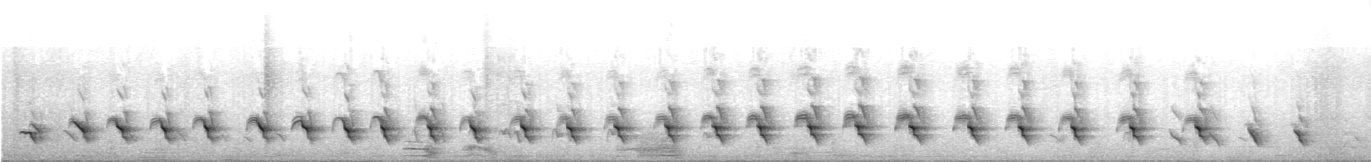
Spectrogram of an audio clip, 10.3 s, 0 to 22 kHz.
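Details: Baby chicken chicks playing, giving loud high peeps that fall in pitch, repeated steadily about every 0.4 seconds, with a few softer peeps in between.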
